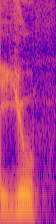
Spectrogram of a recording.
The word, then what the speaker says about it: Yuh: Ce rapport coïnciderait presque avec le lancement fait avec tombour et trompette de la banque code pour son nouveau bébé, j'ai nommé You, qui s'écrit Y-U-H une banque en ligne franchement orientée jeune public tant elle est simple d'utilisation.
